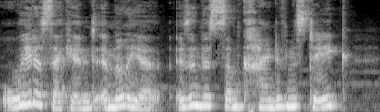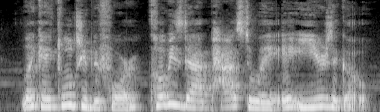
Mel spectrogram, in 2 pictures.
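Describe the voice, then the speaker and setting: Lady narrator doing a worried mom in a story, earnest and questioning, highish voice. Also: unhurried, darkish tone, soft background music. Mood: confused. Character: worried mother, puzzled and probing. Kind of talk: dramatised story dialogue.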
